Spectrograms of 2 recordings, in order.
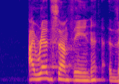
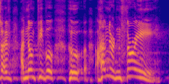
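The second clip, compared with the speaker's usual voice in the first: preaching at full force; 7 semitones higher than usual. Acted. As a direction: drive it home like a preacher.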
